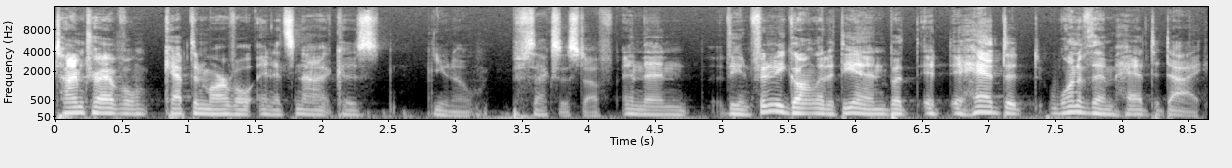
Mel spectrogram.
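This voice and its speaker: Excited man in casual review chat. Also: on the low side, normal speed, hardly any pauses. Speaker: co-host of a movie review show.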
